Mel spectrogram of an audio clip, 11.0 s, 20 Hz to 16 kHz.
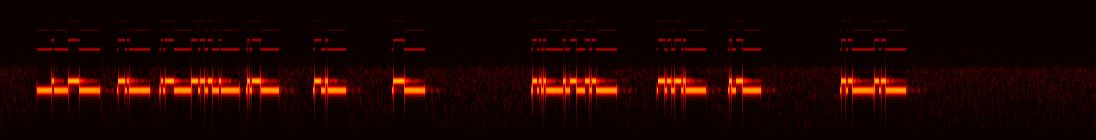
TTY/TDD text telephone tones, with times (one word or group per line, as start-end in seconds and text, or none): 0.7-1.8 THE
2.1-6.0 CENTRAL
6.7-8.9 HALL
